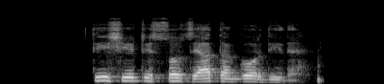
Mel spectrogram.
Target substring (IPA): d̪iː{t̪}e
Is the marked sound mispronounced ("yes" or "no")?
yes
